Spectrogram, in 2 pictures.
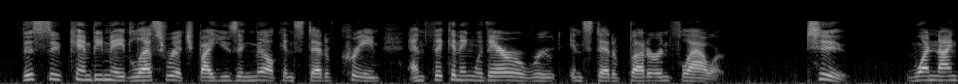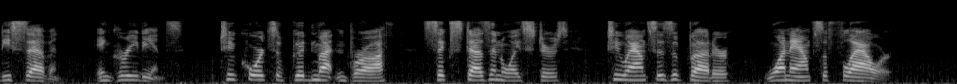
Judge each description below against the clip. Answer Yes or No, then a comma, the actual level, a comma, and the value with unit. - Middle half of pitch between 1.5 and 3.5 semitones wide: Yes, average, 3.0 semitones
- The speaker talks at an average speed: No, slow, 130 wpm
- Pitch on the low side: No, medium, 185 Hz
